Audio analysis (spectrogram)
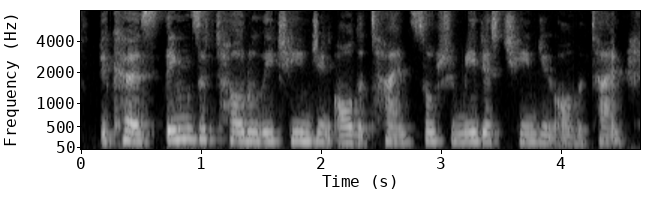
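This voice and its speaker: Somewhat breathy, a woman speaks at a medium pitch and a fairly quick pace with ordinary pitch variation. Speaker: network marketing team member. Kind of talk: casual chat. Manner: fast.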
